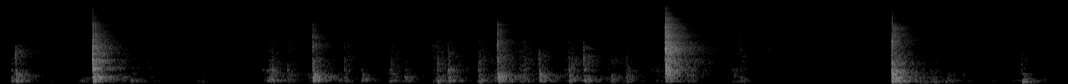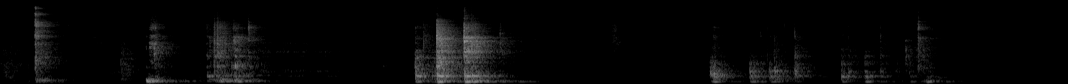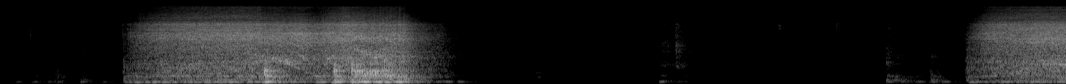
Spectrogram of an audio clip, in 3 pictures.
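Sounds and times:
parts knocking and clattering: 17.8 - 20.3.

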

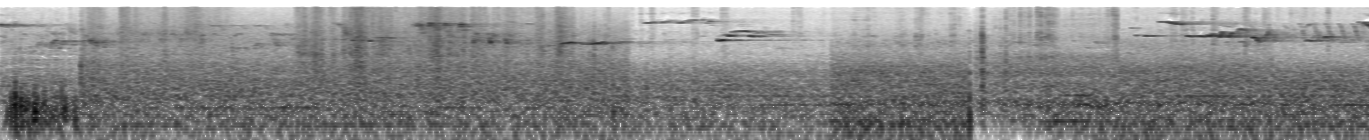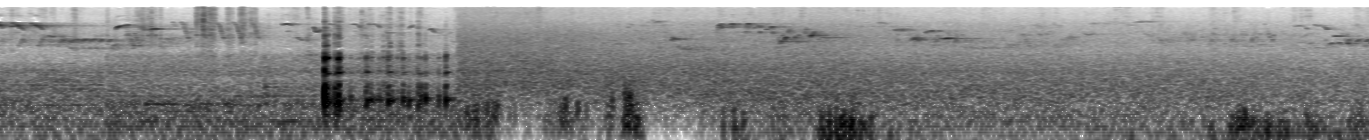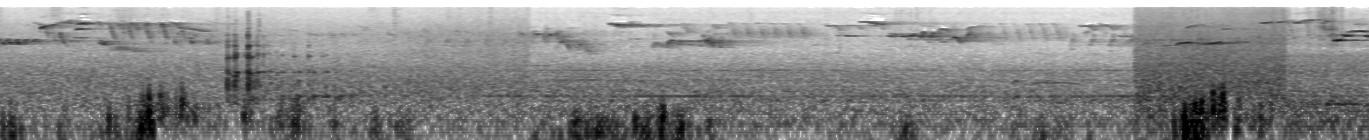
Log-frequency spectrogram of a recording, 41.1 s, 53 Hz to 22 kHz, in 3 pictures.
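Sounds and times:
small birds chirping: 0.0 - 18.3, 20.1 - 41.0
sharp knocks and clicks: 16.9 - 18.3
outdoor hiss: 18.0 - 29.8, 38.4 - 41.0.

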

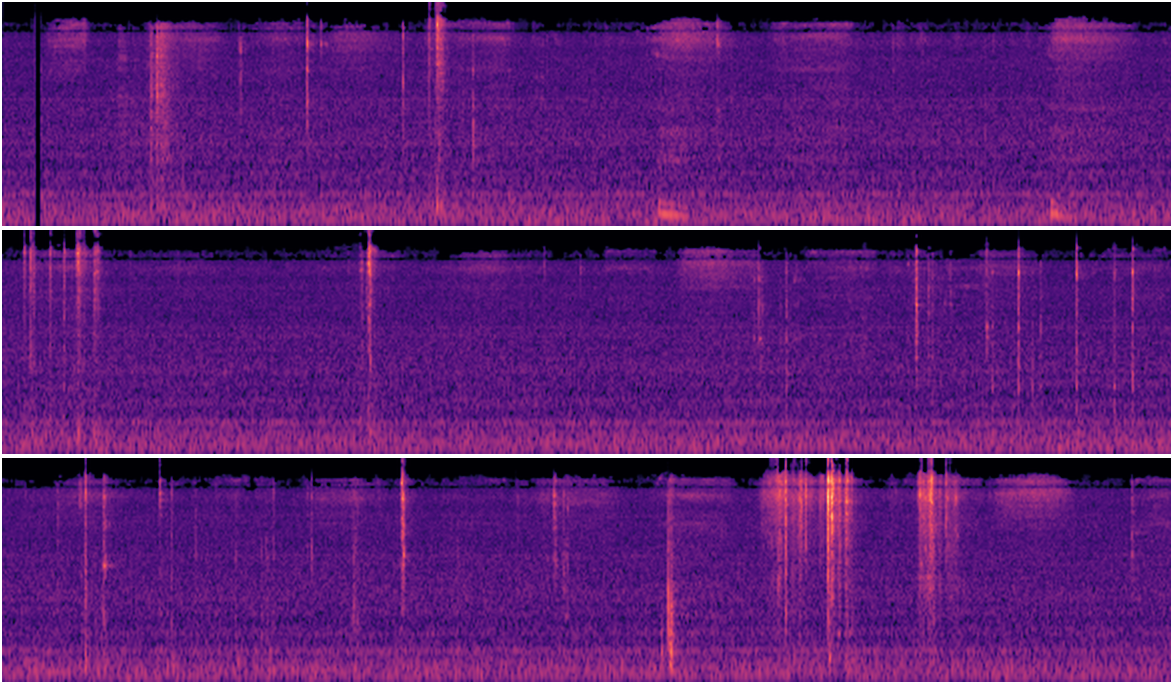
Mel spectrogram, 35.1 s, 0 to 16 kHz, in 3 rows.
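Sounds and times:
plastic bag crinkling: 31.0 - 31.9, 32.5 - 33.0.

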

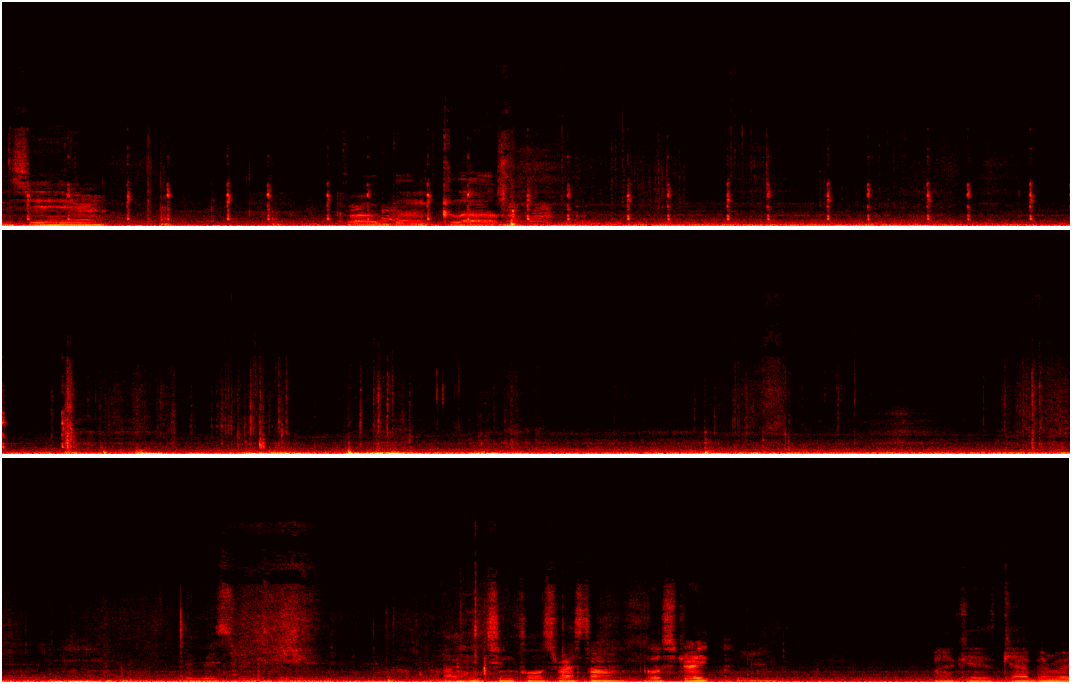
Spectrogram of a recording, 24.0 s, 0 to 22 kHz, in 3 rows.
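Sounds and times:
turn signal ticking: 0.0 - 22.2
car engine and tyres rumbling: 0.0 - 24.0.

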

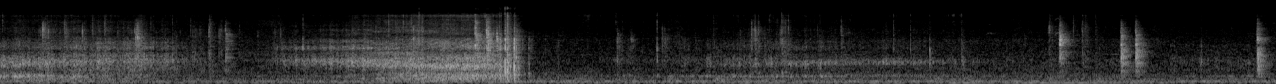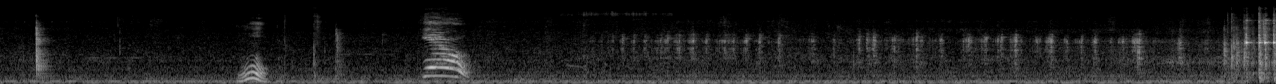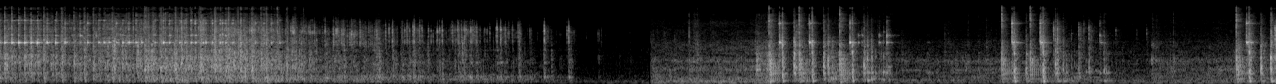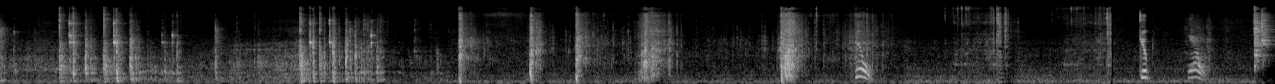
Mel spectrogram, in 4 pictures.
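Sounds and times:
balls rattling down plastic tube: 0.0 - 3.1, 19.0 - 32.0, 35.5 - 37.2
balls clacking on track: 0.0 - 5.4, 19.0 - 32.0, 33.0 - 47.2.

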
